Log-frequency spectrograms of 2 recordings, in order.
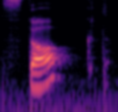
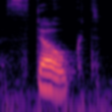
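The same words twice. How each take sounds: First: The O vowel is not rounded enough. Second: The O vowel is fully rounded. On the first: The speaker calls it wrong. "I needed to round my O vowel more" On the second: The speaker calls it right. "I'm stoked"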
